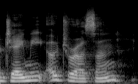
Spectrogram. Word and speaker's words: Jamie Odrezin: have all that correct sure um i'm dr jamie o'drezen and it's spelled j-a-m-i-e-o-d-r-e-z-i-n okay what was your doctorate doctorate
